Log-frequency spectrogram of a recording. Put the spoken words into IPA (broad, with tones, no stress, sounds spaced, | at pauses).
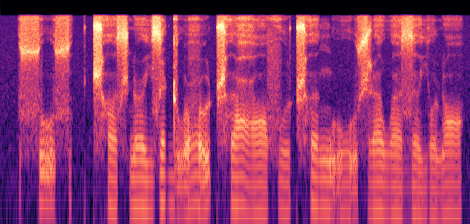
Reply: s ṵ˦˨ s | ʈ͡ʂʰ ʌ˨ s ɳ ə˞˨ j z ə˦ ɖ ṵ˨ ʕ ṵ˦ ʈ͡ʂʰ ə˦ ʕ ɒ˨ f u˨ ʈ͡ʂʰ ə˦ ŋ ṵ˨ w ṵ˨ s ɭ ɐ˦ w ɐ˨ z ə˨ j o˨ ɳ ɒ˦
